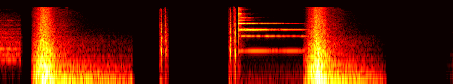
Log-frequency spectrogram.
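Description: Video outro sound effects: a sudden whoosh-hit that fades over about a second, a short double click, then a bell-like ding that rings for about a second, cut into by a second whoosh-hit.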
